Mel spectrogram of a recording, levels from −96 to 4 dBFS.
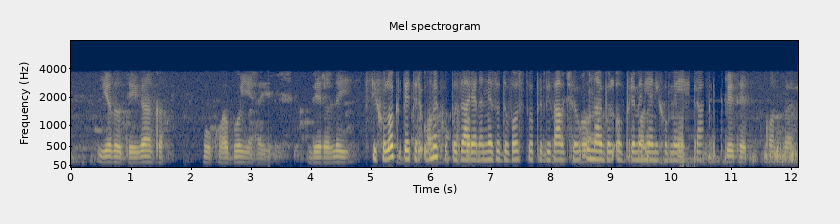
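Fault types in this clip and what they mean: Packet loss with last packet repeated: Missing audio was filled by replaying the last packet received, so the sound stutters with a brief mechanical buzz. A 40 ms gap at 3.28 s is short, while around 10.16 to 10.4 s about 180 ms is lost across 240 ms, with the longest run at 60 ms, which fits 20 ms packets. Unlike a level dip, this sounds like a looping, robotic stutter.
Speech suppressed in double talk: The level sinks unevenly, in chunks, while the sound continues, likely because an echo canceller ducked the near talker while the far side was also talking. From 5.39 to 6.89 s it pulls down for about a second in total, at its deepest around 20 dB. From 7.27 to 10.93 s roughly three seconds are affected, at times about 25 dB down. Unlike packet repetition, it dips and thins rather than stuttering or buzzing.
Echo leak: At 5.99 s a faint, late copy of the speech arrives 284 ms behind the original, about 40 dB below it and lasting only a scrap. 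It likely comes from a loudspeaker on one side whose canceller let some microphone pickup return. It differs from the repeated-packet stutter in being a delayed re-sounding of earlier speech laid over the current audio, rather than the same tiny fragment looped in place.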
